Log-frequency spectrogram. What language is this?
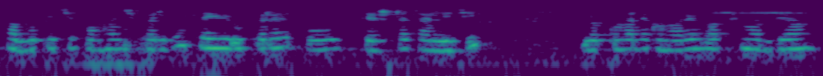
Odia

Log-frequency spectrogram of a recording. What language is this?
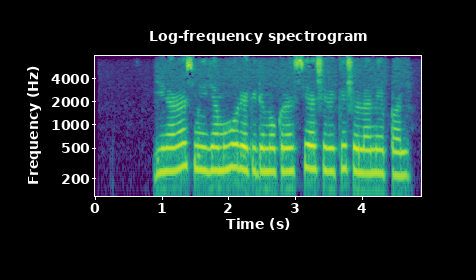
Swahili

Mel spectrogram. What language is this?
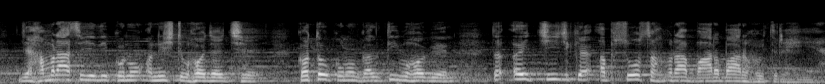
Maithili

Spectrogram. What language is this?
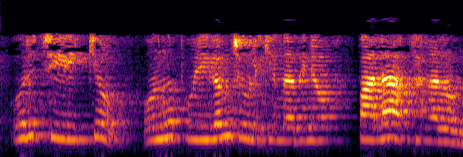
Malayalam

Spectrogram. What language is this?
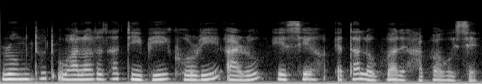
Assamese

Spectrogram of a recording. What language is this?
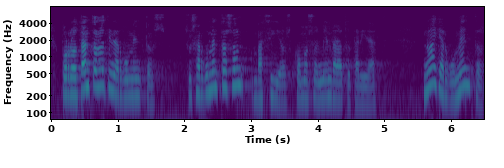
Spanish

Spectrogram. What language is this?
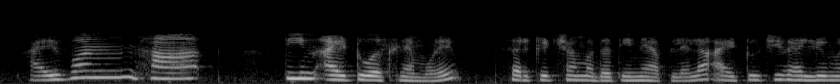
Marathi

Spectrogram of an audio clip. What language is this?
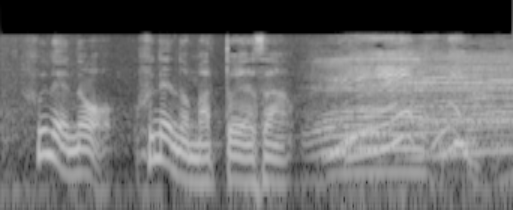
Japanese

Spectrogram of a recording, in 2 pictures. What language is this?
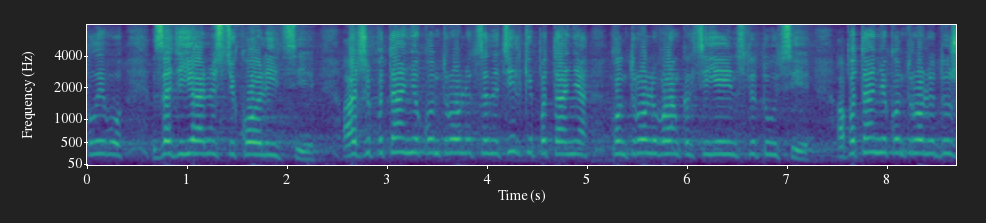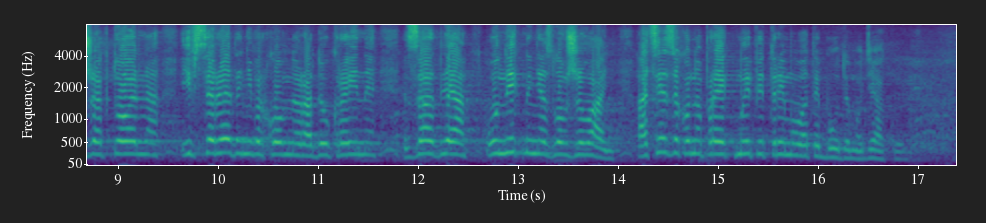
Ukrainian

